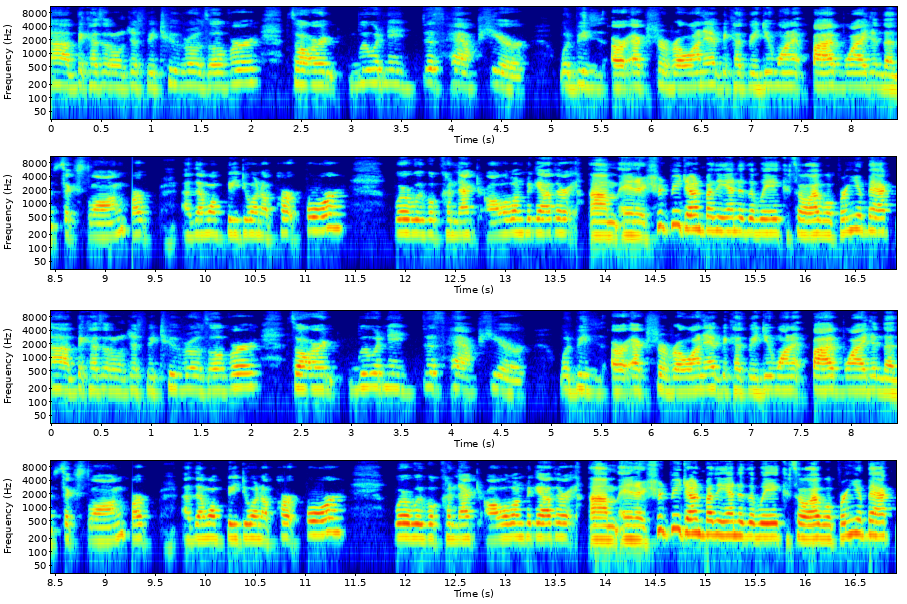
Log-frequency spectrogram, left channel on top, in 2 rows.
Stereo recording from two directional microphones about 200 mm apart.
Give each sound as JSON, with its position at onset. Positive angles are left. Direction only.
{"t": 0.0, "sound": "speech", "side_deg": -50}
{"t": 5.0, "sound": "speech", "side_deg": -45}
